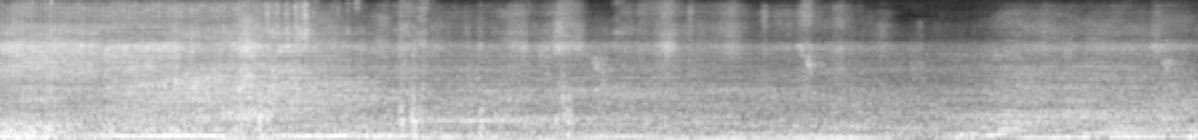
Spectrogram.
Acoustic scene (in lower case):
residential area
